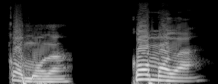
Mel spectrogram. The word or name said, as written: comoda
